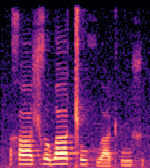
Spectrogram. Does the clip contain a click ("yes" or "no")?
yes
